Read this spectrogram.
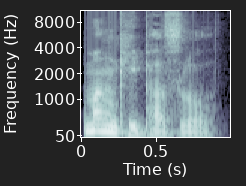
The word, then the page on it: monkey puzzle: British English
